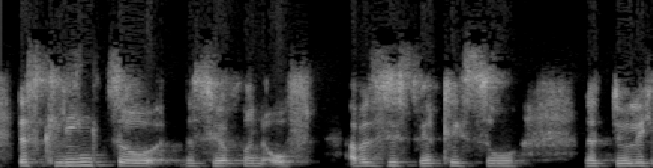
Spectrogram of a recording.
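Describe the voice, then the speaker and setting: A somewhat breathy woman's voice at medium pitch, monotone and flat in intonation, at a moderate pace. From Austria, rural. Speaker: dance teacher and author. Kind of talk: interview.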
